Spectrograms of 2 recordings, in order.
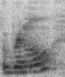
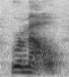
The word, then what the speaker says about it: Rimmel: I think it's pron pronounced Rimmel, but I don't know like in Canada or at least me and my friends, a bunch of people that I know call it RML.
